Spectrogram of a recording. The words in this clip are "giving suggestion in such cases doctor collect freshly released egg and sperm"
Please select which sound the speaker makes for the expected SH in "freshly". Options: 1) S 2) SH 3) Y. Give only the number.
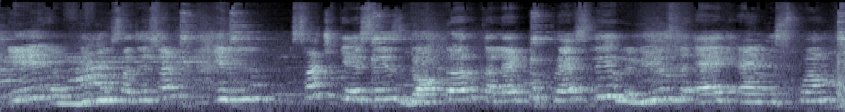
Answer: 1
